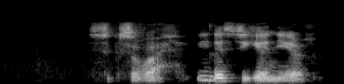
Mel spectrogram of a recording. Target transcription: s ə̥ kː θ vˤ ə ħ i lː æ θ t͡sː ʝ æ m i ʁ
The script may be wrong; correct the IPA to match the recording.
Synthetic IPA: s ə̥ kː s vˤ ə ħ i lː æ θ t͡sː ʝ æ n i ʁ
